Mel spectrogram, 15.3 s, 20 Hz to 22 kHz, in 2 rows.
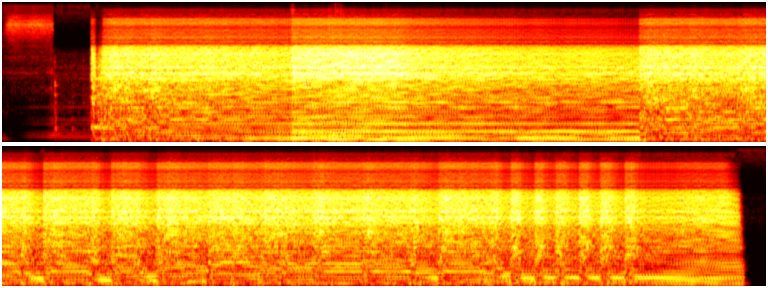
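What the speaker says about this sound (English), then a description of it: "So let's drive the input a little harder and see what that sounds like." Heavily distorted electric guitar through an AudioScape V108 JFET-coupled discrete preamp with input driven harder, playing continuously and loudly, thick and saturated, with chugging rhythmic strums growing busier in the second half.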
